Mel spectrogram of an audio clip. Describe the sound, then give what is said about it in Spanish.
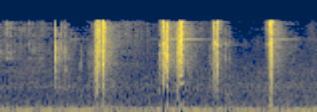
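A pistol is fitted with a magazine and cocked in an action-thriller film: a quiet series of sharp, dry metallic clicks and snaps, spaced irregularly over about three seconds. “John coge la pistola, le pone el cargador y la amartilla.”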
